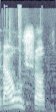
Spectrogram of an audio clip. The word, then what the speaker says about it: gaúcho: A mí lo que me llamaba la atención es, bueno, la gente de ahí, de esa zona, se llaman gaúchos. ¿Se escribe igual que gaucho? O sea, es gaucho. Se visten igual. Toman mate. Pero se dice gaúcho.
